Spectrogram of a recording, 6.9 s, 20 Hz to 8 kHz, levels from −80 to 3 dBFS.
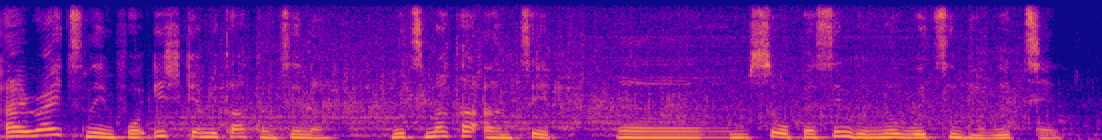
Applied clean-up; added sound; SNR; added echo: none; Toilet flush; 18 dB; none.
